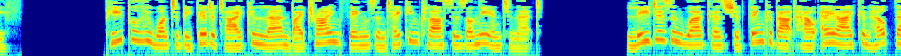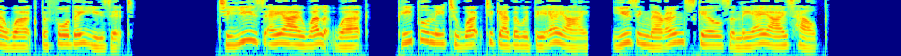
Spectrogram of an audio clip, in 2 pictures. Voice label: English Newsroom Lower Intermediate FAST Reading; Using AI to Help with Work A Simple Guide

